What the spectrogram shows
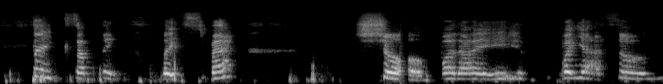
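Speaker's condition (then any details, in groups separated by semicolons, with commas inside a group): Stuttering; attended a speech course; blocks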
